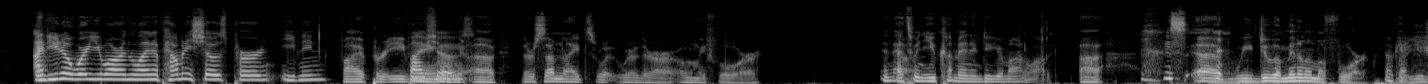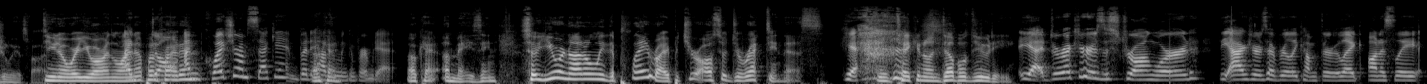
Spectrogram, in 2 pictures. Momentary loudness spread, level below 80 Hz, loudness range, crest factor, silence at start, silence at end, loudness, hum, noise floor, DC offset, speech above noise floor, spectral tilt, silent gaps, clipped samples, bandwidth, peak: 16 LU; -44 dBFS; 7 LU; 20 dB; 0.35 s; 0.05 s; -23 LUFS; none; -68 dBFS; under 0.1%; 45 dB; -5.5 dB/octave; none; under 0.1%; 16.5 kHz; -4 dBFS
